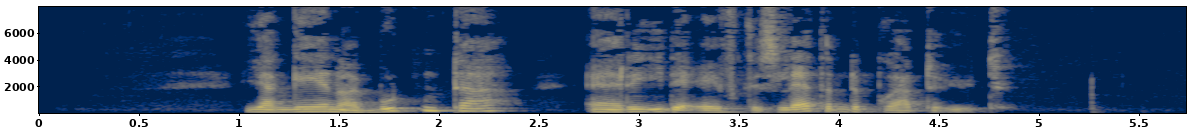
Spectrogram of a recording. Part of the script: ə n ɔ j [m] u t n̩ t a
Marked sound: incorrect: b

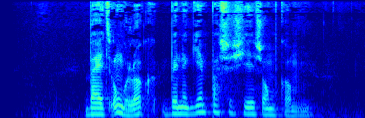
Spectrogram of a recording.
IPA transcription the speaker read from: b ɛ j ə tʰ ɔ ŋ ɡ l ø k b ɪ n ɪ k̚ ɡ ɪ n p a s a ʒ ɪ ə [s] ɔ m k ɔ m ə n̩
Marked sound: correct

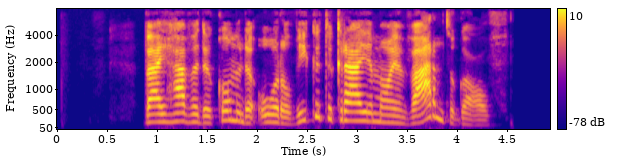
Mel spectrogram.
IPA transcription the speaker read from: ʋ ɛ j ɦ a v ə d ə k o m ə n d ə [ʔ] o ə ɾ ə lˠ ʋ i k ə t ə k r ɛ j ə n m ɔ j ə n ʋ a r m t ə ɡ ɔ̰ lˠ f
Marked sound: correct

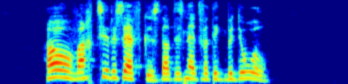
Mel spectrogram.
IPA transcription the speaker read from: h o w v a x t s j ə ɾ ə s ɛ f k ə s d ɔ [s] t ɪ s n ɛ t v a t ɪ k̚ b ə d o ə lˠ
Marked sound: incorrect: none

